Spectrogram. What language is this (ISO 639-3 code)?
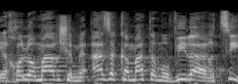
heb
